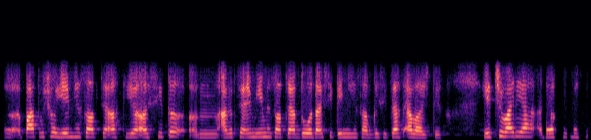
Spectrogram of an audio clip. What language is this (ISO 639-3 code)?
kas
